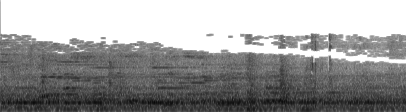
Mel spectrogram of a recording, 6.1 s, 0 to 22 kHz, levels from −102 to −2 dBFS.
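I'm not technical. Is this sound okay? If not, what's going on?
No. Two faults run through the whole clip.

Channels drifting apart: the left and right sides were captured on devices with slightly mismatched clocks, roughly 30 parts per million apart. The gap between them grows to about a fifth of a millisecond by the end, so mixed to mono the sound takes on a slow, sweeping, whooshing flanging effect.

The audio also sounds dull and muffled, with nothing at all above 7.1 kHz. This is likely low-bitrate audio saved at a high bitrate: a heavily squeezed MP3 was later re-saved as a large, high-quality MP3. The larger file cannot restore the detail that was thrown away the first time.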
